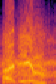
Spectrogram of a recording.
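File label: Speech Russian; Allied Flight; Digits; DCS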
